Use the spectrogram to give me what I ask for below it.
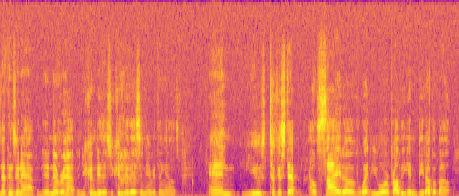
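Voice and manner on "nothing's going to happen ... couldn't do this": ordinary delivery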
